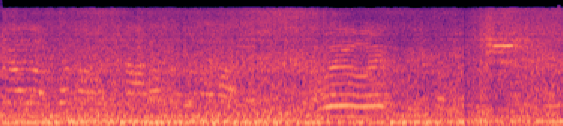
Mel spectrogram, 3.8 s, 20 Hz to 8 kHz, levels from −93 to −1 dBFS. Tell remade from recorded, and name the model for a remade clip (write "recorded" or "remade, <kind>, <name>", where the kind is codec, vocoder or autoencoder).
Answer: remade, codec, DAC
